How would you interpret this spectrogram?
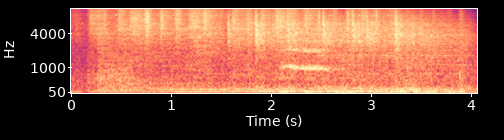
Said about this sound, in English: Truman makes a right turn. Joey's car does likewise. They're in a car park next to several high-rise public housing developments, the projects.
